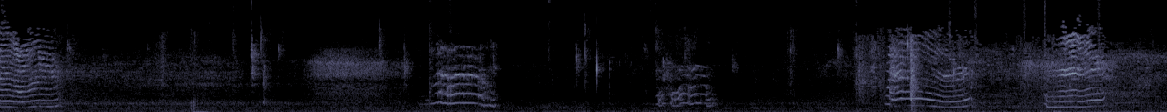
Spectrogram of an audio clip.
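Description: Abyssinian cats meow insistently, harmonic cries rising and falling as they demand treats.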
